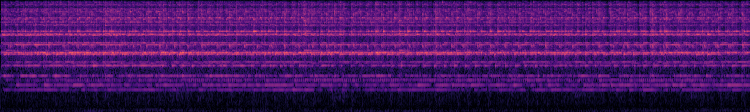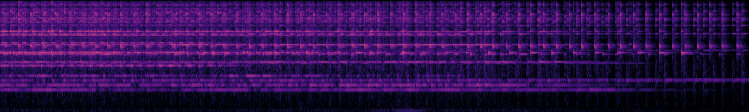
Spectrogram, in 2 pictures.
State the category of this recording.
Sound effects > Human sounds and actions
